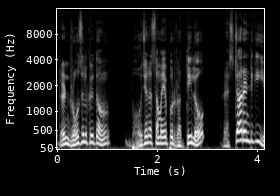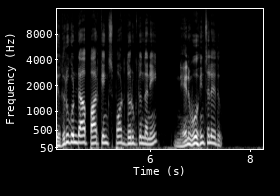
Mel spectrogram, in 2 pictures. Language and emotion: Telugu, surprised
